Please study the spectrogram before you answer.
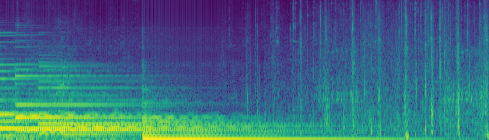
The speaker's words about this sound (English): After the train made a final stop in a town called Lourdes, John Henry claimed his horse from the livery car and made the ride into Purgatory.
